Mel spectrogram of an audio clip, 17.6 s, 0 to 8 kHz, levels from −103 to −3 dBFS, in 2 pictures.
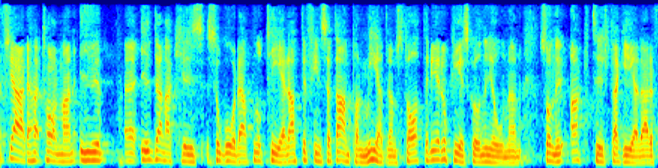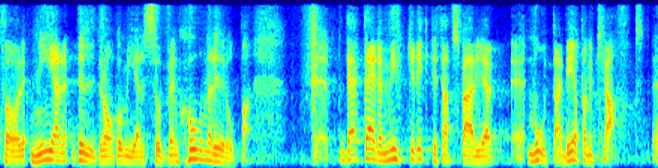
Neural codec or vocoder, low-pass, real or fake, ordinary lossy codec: codec, 16 kHz, 1.1 kbps, Voila-Tokenizer; 7.2 kHz; fake; MP3, 48 kbps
